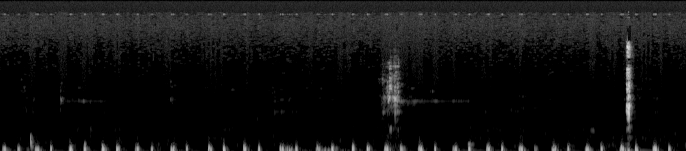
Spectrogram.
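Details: Heartbeat recorded through a cheap acoustic stethoscope; normal heart sounds.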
